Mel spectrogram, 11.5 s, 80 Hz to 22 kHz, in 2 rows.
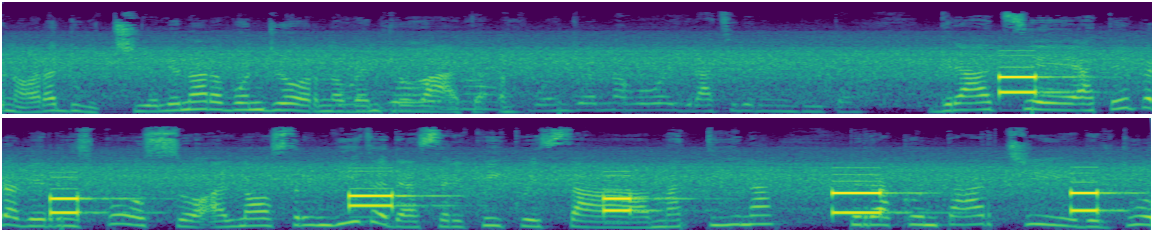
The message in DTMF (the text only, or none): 9 1 0 4 3 6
